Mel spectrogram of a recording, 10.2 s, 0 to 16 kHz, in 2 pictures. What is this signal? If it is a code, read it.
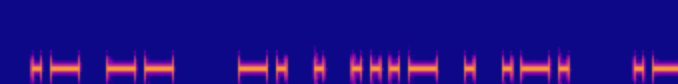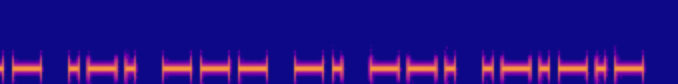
Morse code, heard as a keyed tone, about 17 wpm, 700 Hz. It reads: AM NEVER WRONG.
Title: Sentences from Top 1000 Words - Review Part 3 - 17wpm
